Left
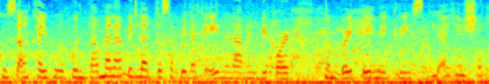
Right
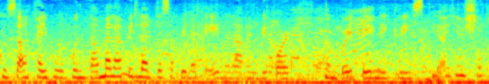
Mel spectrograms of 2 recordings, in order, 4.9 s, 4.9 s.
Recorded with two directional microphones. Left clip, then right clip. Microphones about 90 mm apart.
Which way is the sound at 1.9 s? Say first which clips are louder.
Left 2 dB; 15° left (ahead or behind).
